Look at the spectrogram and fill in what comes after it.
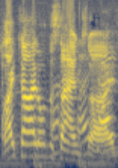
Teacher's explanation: that vowel of tide is back, so it sounds more like toy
